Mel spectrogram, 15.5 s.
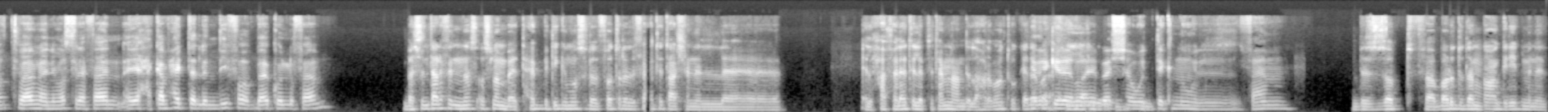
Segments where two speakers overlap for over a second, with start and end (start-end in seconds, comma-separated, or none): none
